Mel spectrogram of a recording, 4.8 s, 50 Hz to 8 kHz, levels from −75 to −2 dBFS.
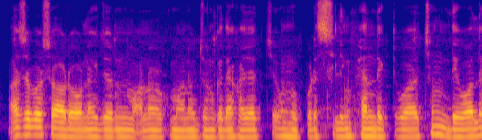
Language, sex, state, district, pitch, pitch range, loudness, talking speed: Bengali, male, West Bengal, Paschim Medinipur, 105 Hz, 100-110 Hz, -18 LUFS, 210 wpm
